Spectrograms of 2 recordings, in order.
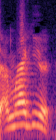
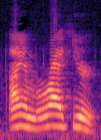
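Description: First: Said in the usual way. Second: "am" said slowly and firmly; stress on am. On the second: Real, not acted. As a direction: lean on "am" in "I am right here".

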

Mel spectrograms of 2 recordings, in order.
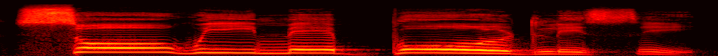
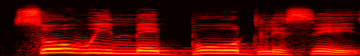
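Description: First: Very slow, loud, high declaration; bold proclamation. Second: Said in the usual way. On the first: Real, not acted. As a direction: proclaim it boldly, stretching each word. Rereads the verse boldly.

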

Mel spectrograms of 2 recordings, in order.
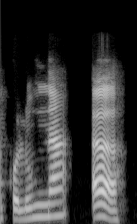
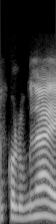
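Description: First: "A" in "columna A" said as in glass; short A sound. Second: "A" in "columna A" said "ey"; gliding English "ay" for "A"; long A sound. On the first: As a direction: say "A" as a short "a/uh", no glide. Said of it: "color celeste van en la columna A". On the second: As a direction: say "A" like the vowel in cake. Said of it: "el color amarillo van en la columna A". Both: Shown as a demonstration.

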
